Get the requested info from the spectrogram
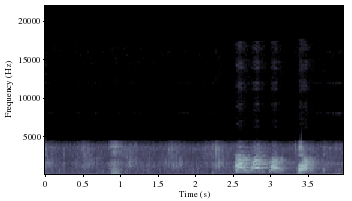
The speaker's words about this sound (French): Ah, un chien.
